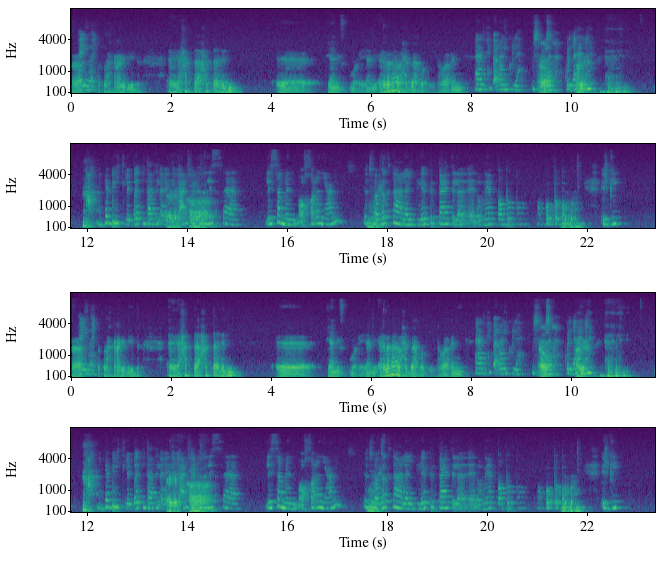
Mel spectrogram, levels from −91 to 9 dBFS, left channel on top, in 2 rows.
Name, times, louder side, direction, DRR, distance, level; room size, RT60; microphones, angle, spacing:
voice 1, 0.1-0.5 8.1-10.4 12.0-15.0 15.6-17.0 17.5-21.7 22.1-22.5, equal, 30° left, -1 dB, 1.2 m, -27 dB
voice 2, 0.6-3.3 4.1-4.8 5.1-7.8 9.4-9.7 10.1-11.1 11.9-12.1 13.6-14.6 17.6-17.8 21.5-21.9, right 3 dB, 45° right, 7 dB, 0.4 m, -23 dB
4.9 x 2.1 x 3.9 m, 0.40 s
head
